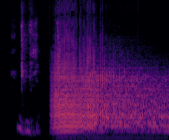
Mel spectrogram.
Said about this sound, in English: Maybe the wettest fart sound alert.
